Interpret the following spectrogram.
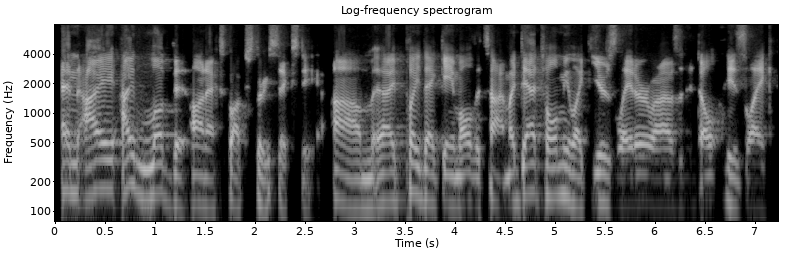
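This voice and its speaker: Young male podcast guest, bright voice, rambling casual chat. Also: medium pitch, a little fast, few pauses, low-quality recording. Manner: chatty, rambling, with fillers and laughs.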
